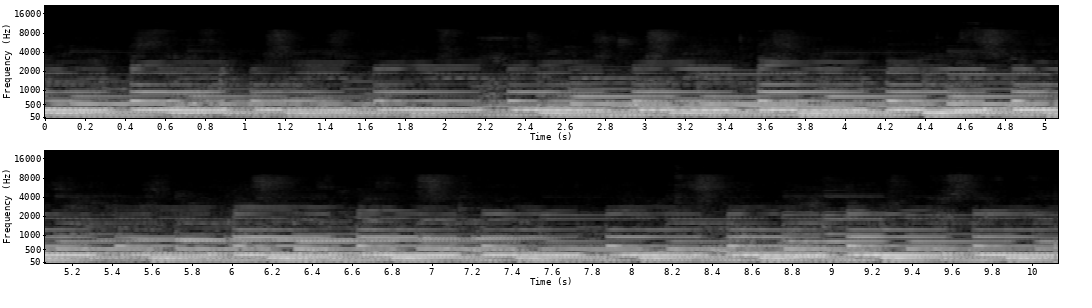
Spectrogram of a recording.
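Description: Live band playing the instrumental opening of a song: electric guitar over bass and drums, in a steady, even rhythm of repeated notes.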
